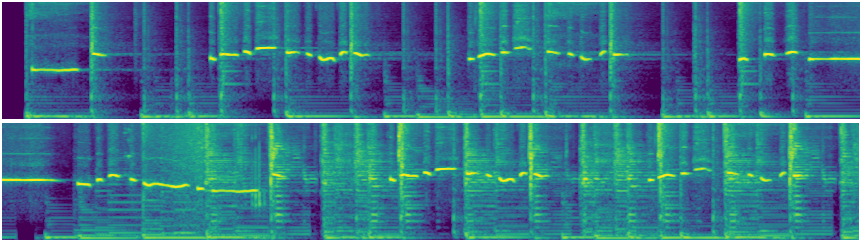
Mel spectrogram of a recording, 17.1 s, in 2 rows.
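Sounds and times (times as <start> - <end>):
whistle: 0.2 - 4.0, 4.6 - 6.5, 7.4 - 17.0.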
